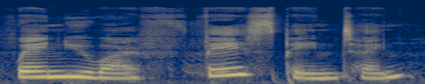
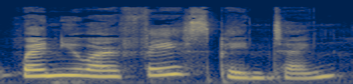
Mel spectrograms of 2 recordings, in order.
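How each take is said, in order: First: It is read more slowly. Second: It is read at normal speed.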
